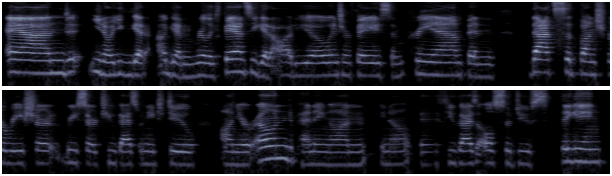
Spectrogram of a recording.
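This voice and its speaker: A woman's voice: mid-range voice, steady tone, normal speed. A woman voice-over artist teaching a class in a conversational online tutorial, chatty and enthusiastic as she explains.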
